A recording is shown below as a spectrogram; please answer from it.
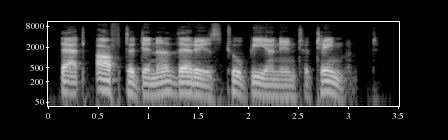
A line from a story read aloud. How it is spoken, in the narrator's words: the captain said gloomily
